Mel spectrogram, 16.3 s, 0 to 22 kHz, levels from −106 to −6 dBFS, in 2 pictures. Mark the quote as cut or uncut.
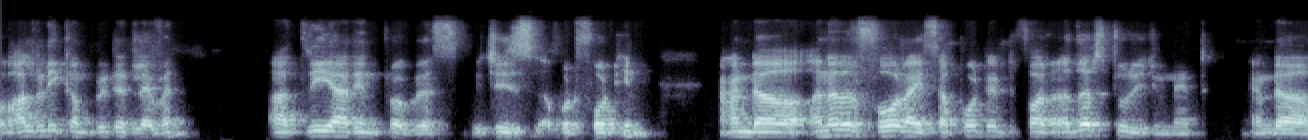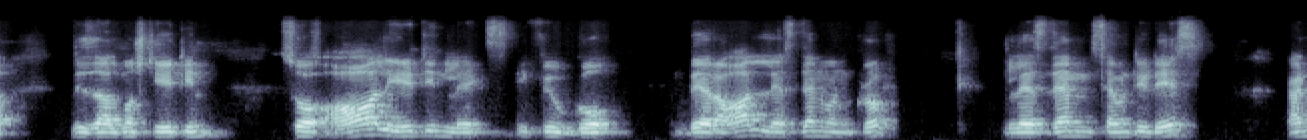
uncut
